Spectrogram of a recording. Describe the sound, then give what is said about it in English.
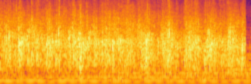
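Sustained applause from a sizable audience thanking two ministers after their talks, a dense, even patter of many hands clapping at steady volume for about three seconds before stopping abruptly. “And we thank both of the ministers with a round of applause.”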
